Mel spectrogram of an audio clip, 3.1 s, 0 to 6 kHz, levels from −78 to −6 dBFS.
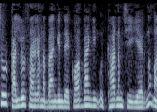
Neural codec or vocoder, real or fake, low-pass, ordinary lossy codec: none; real; 5.4 kHz; none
